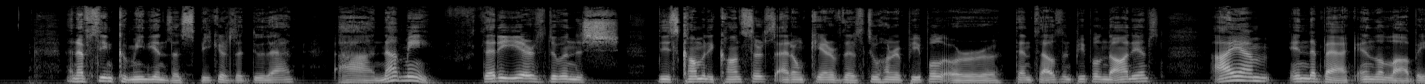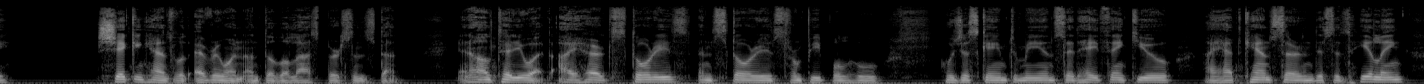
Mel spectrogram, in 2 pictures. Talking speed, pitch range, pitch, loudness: 170 wpm, 90-115 Hz, 100 Hz, -28 LUFS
